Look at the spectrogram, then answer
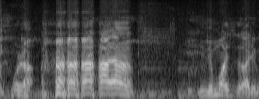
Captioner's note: both laughing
